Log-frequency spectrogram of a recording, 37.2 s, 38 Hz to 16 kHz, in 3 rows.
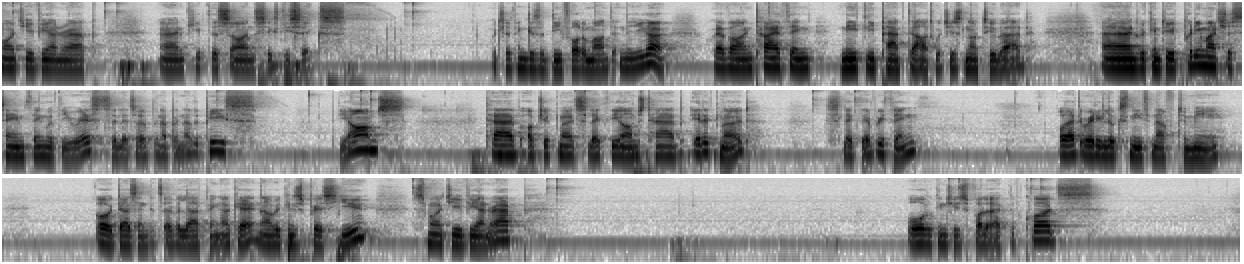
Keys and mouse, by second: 2.9 6, 6.4-8.0 drag, 9.5 middle click, 10.2-12.4 middle drag, 14.8 right click, 16.3 click, 17.4 Tab, 18.5 click, 18.9 Tab, 21.0 click, 28.5 u, 31.9 u.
